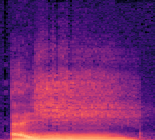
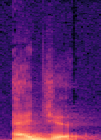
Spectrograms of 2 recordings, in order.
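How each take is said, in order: First: The j is soft, with no full tongue contact. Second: The j is made with full tongue closure. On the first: The speaker calls it wrong. "one of the common mistakes is to say aj" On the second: The speaker calls it right. "if you say it correctly"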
